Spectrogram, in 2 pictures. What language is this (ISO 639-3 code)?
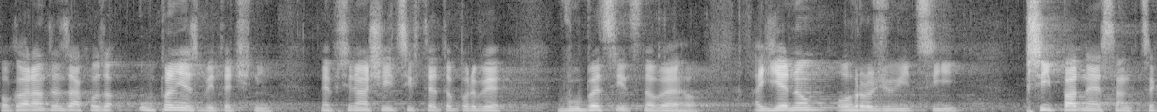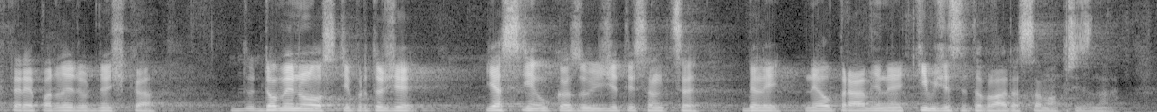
ces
